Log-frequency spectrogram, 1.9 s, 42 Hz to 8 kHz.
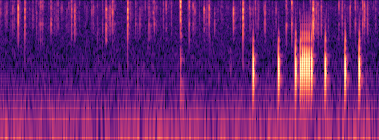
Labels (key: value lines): label: biophony, knock croak
recorder: SoundTrap 300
